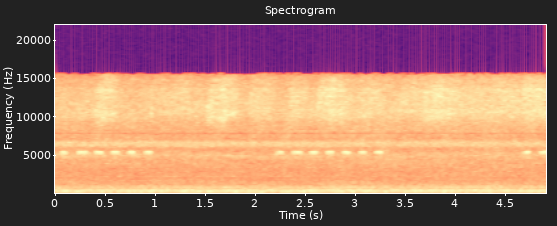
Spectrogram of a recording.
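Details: Worker honey bees attending the queen make a continuous, even droning buzz, with short bursts of quick high pulsed chirping repeated over it.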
